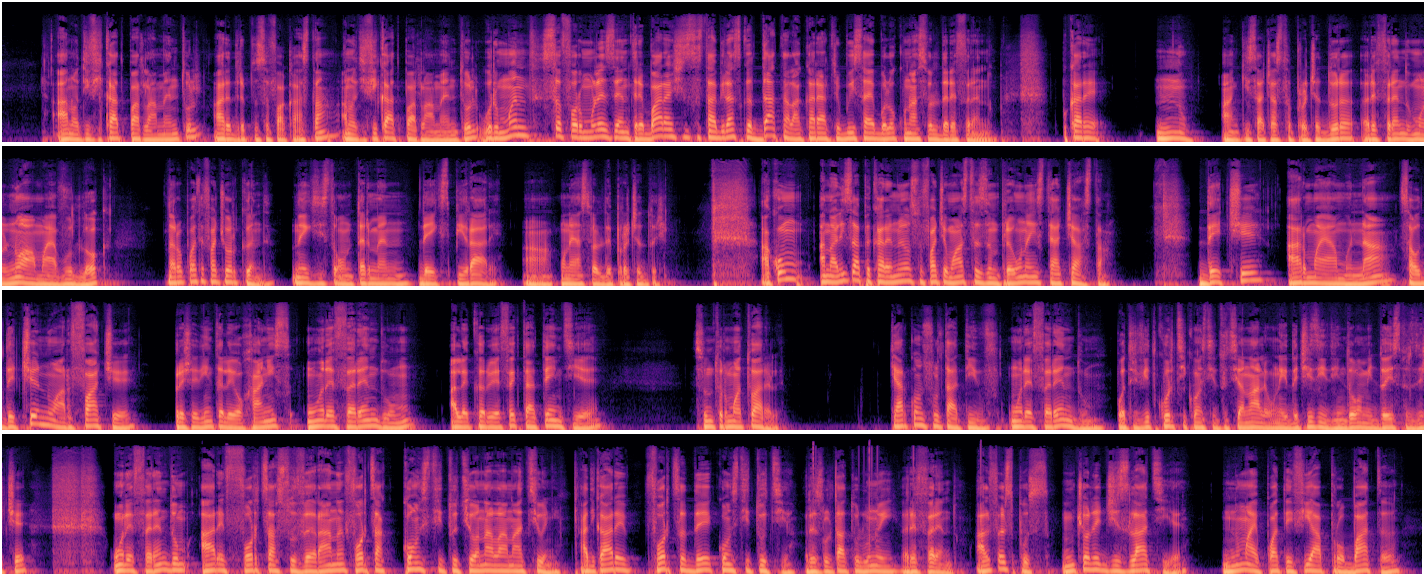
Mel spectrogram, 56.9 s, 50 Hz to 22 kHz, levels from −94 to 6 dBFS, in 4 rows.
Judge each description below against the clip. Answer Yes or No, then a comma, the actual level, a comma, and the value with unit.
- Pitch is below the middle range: Yes, low, 110 Hz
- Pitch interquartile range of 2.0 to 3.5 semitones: No, average, 4.1 semitones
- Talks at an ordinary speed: Yes, average, 135 wpm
